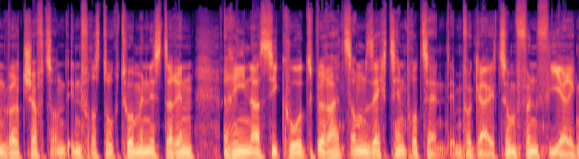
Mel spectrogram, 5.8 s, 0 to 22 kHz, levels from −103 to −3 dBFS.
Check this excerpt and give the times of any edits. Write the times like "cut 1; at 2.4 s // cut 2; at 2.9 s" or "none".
none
